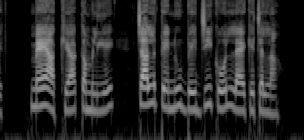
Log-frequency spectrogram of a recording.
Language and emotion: Punjabi, neutral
